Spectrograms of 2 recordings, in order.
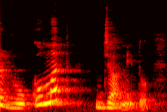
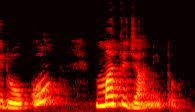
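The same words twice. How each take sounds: First: Slow, "रोको मत" joined, then a pause; comma after मत. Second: Slow, "रोको" set apart by a pause; comma after रोको. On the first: Teacher giving the opposite reading, pause after "मत". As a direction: pause after "मत" before "जाने दो". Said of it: "अब क्या रहा". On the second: Teacher proving the comma matters, pause after "रोको". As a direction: pause after "रोको", then "मत जाने दो" as one phrase. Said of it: "इस कोमे का इतना बड़ा महत्व". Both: Shown as a demonstration.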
